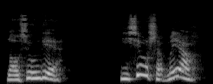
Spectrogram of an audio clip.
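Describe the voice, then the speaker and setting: A woman's voice: high-pitched, lively intonation, moderate pace, warm tone, husky. A woman voicing a courteous, earnest old male sage in a told folk tale, asking polite questions. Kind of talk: storytelling role voice.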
